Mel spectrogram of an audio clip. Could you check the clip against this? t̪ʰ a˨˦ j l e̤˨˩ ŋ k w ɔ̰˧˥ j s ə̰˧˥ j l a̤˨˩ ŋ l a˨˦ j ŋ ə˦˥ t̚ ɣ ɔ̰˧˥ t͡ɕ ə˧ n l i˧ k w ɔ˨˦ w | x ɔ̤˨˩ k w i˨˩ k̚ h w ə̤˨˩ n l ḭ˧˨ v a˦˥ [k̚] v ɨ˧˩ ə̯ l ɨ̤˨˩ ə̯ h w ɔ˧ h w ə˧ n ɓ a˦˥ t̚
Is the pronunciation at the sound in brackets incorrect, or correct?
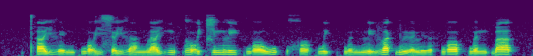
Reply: correct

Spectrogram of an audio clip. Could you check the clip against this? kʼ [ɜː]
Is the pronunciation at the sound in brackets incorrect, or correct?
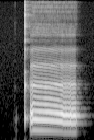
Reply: correct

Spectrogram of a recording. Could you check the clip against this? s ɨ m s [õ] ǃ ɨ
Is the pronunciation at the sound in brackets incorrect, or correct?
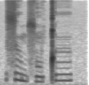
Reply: correct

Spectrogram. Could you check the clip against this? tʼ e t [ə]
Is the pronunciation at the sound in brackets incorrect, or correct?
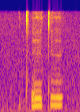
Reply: incorrect: ɪ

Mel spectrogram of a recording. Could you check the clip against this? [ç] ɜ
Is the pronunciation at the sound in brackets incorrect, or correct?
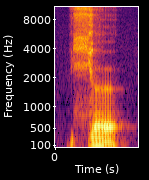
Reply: correct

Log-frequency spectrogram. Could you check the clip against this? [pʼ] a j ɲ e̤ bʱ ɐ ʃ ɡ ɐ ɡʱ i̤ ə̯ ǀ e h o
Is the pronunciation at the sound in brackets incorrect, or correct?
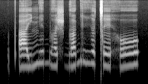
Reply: correct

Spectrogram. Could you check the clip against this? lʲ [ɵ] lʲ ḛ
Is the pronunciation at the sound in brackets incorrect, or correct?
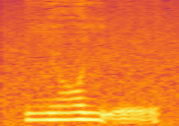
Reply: incorrect: ɔ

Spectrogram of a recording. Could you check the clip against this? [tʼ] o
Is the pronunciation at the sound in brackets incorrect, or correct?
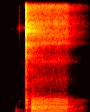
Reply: incorrect: kʼ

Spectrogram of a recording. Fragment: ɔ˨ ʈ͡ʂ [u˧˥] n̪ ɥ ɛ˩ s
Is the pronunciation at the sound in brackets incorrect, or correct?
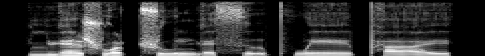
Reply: incorrect: u˥˩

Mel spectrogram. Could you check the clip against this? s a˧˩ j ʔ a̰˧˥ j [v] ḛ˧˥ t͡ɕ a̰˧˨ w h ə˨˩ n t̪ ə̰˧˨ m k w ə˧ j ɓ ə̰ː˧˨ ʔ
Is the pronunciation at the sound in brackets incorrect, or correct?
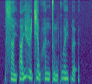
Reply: correct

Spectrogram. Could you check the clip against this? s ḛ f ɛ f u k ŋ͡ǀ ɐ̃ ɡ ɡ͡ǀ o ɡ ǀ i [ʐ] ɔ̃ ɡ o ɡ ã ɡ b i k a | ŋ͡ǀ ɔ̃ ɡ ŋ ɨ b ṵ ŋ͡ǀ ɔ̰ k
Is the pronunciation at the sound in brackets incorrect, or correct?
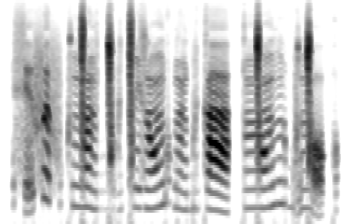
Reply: incorrect: z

